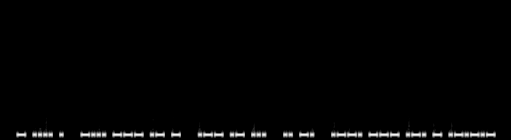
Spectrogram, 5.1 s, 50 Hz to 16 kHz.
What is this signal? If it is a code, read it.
Morse code, heard as a keyed tone, about 46 wpm, 700 Hz. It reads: THE BOAT WAS IN PORT.
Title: Sentences from Top 1000 Words - Review Part 1 - 45wpm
